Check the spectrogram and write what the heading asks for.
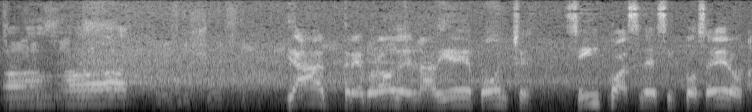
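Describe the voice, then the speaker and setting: Excitable gamer, high voice. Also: male voice, extremely slow. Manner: excitable, bursts into shouts and exclamations; talks to his audience. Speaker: gaming streamer. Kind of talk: excited live gameplay commentary. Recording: loud stadium crowd noise from the game. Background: video game crowd sound.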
